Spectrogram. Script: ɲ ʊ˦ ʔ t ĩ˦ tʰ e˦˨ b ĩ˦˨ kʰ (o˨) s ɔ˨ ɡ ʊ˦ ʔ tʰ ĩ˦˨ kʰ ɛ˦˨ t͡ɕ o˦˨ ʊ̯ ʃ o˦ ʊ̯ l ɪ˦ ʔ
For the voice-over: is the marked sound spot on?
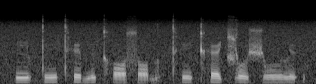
no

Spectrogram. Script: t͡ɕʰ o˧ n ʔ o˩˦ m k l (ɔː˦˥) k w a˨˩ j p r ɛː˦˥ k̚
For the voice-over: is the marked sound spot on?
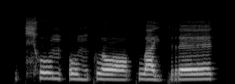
no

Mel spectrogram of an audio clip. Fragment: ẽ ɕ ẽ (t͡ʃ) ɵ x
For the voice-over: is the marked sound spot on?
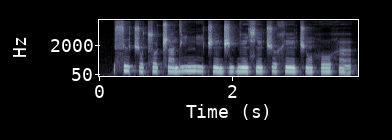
yes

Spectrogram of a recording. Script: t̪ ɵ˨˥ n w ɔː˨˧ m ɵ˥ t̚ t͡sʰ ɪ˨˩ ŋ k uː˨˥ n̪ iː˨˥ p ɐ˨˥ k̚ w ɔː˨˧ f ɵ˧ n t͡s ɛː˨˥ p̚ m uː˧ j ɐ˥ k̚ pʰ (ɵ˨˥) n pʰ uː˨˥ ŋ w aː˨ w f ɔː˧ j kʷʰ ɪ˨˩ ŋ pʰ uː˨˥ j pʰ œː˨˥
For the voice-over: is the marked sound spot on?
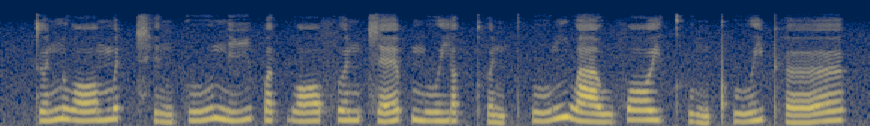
no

